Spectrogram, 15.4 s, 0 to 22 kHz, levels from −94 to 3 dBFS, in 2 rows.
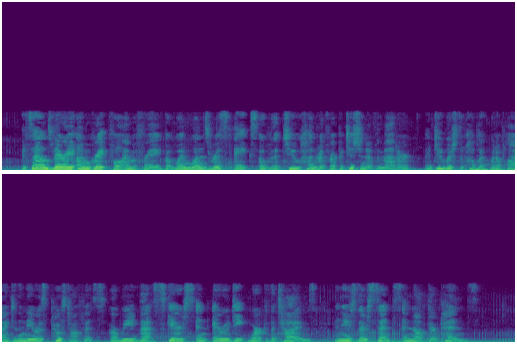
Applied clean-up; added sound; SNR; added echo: none; Purr; 16 dB; reverberation time 0.1 s.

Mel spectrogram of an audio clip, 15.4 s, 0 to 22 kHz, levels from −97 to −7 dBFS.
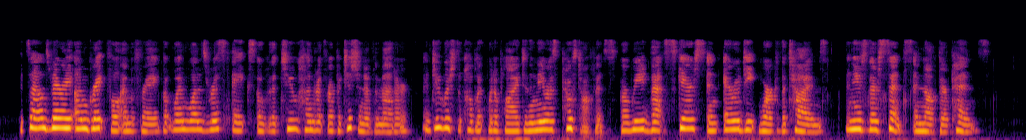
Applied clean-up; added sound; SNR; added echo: neural mask model DeepFilterNet 3.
